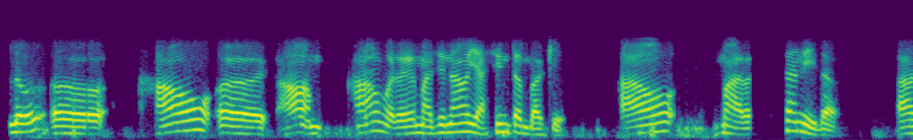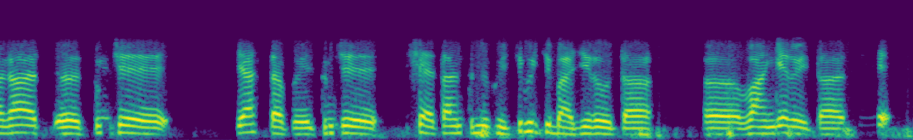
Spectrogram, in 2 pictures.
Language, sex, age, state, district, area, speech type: Goan Konkani, male, 18-30, Goa, Tiswadi, rural, conversation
